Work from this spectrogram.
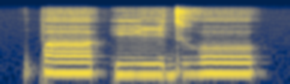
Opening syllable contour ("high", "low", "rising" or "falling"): high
